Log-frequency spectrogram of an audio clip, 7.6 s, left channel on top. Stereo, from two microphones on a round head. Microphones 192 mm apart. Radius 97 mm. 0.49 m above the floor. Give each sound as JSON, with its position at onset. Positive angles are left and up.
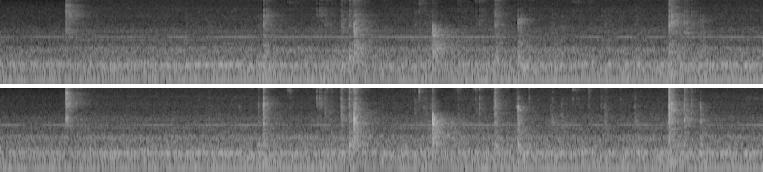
{"t": 0.7, "sound": "a squeak", "side_deg": -50, "distance_m": 0.6}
